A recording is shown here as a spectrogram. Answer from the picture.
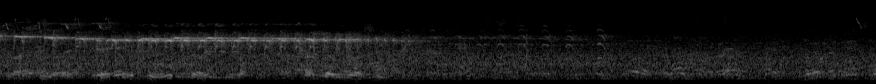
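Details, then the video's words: Goldfinch named El Arlequin, which placed fourth in the "blanco de repique" category at the Zona Norte contest on 8 December 2014, sings a long, high, sustained whistle with fast twittering trills that fades after about four seconds over faint hiss. "Jilguero El Arlequin 4to puesto en blanco de repique"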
